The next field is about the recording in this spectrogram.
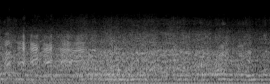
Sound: laughing; buzzing

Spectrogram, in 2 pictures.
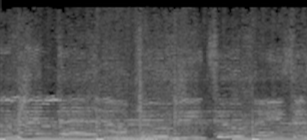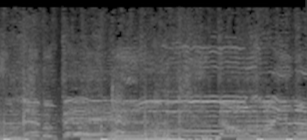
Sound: oooh

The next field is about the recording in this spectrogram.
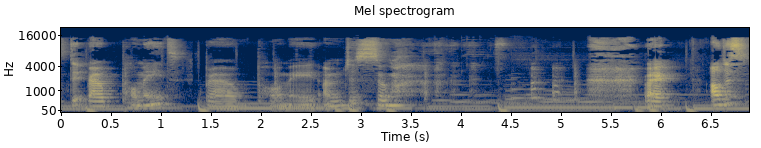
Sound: laughs

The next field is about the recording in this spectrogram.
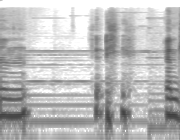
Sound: laughs

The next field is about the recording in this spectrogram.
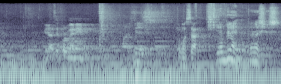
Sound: speaking foreign language

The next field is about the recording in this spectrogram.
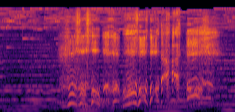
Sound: laughing

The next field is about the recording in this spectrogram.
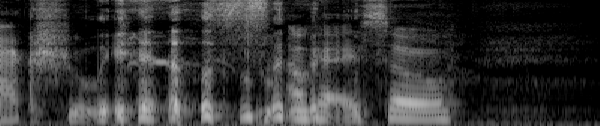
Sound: laughs

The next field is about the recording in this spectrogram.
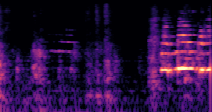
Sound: Lily, meowing

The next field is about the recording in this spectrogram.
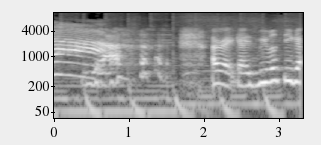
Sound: laugh

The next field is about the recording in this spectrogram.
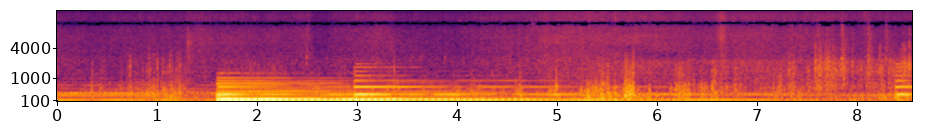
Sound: wind blowing

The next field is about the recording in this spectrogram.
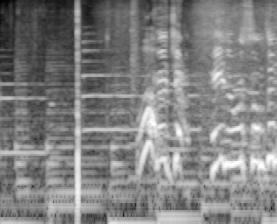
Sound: balloon pops

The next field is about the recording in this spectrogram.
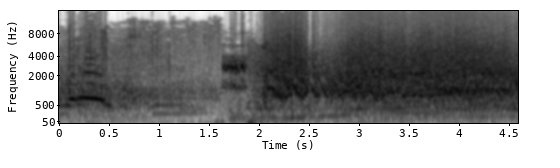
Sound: tires screech

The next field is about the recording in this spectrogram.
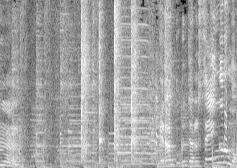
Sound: applause

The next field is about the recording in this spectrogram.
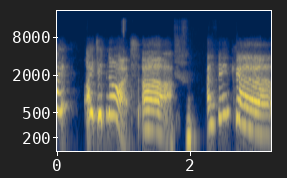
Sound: chuckles

